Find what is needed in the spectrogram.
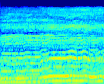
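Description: Wordless hummed vocal music: a voice holding long notes and sliding slowly between pitches over a low steady drone.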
